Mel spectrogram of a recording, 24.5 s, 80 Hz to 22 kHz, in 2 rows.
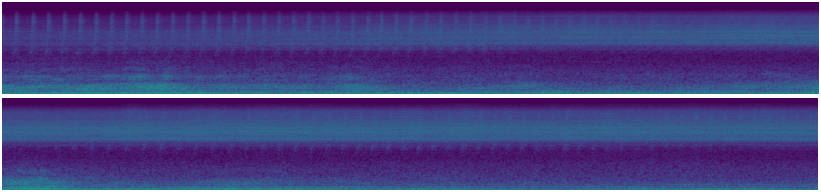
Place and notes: Near the airport, traffic sound, Cicada cry, MRT train passes, The plane took off
Zoom H2n MS+XY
